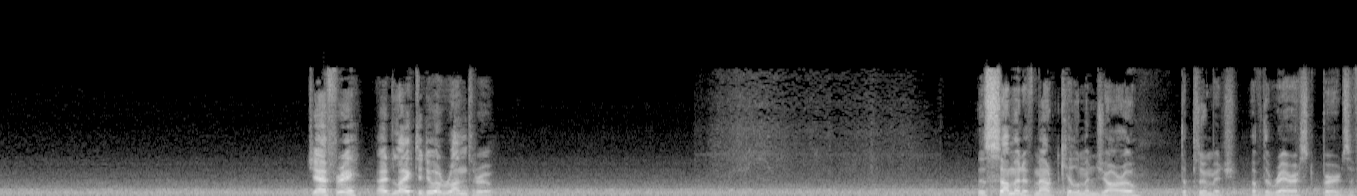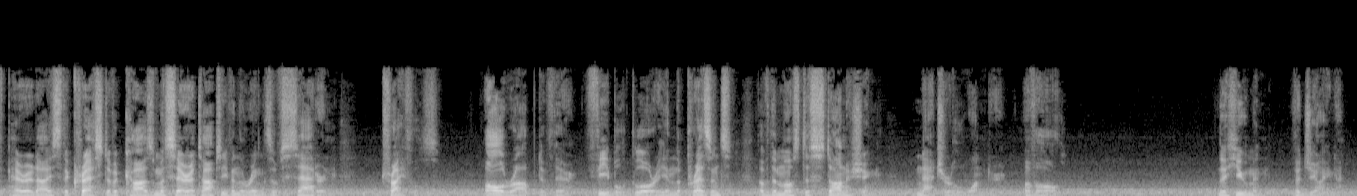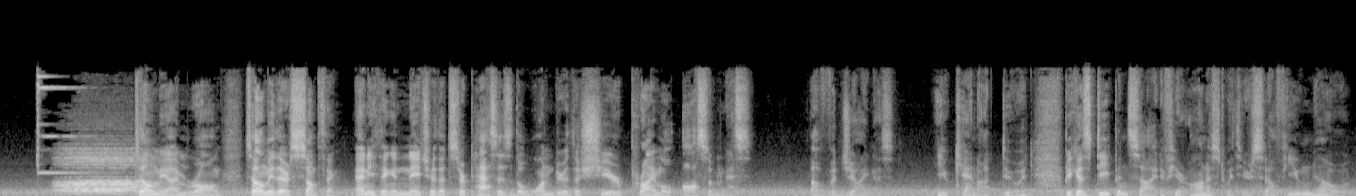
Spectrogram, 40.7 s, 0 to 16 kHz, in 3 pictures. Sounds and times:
Speech: 0:03.1 - 0:05.0, 0:09.8 - 0:24.2, 0:25.8 - 0:27.1, 0:28.4 - 0:40.7
Music: 0:27.5 - 0:29.0.

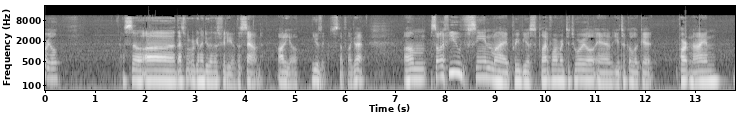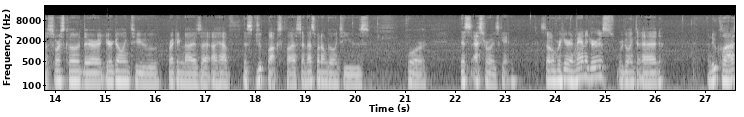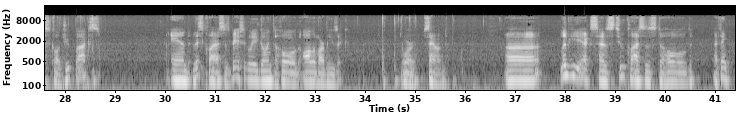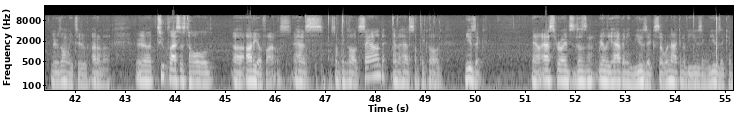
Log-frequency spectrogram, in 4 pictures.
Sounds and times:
Speech: 0:00.0 - 0:00.4, 0:01.5 - 0:06.5, 0:07.2 - 0:20.4, 0:21.0 - 0:21.5, 0:22.1 - 0:26.2, 0:27.0 - 0:28.8, 0:30.0 - 0:33.8, 0:34.7 - 0:35.8, 0:36.8 - 0:50.3, 0:51.1 - 0:55.1.

